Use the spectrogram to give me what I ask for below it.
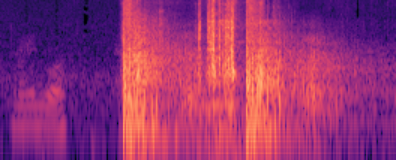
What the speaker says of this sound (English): I'm gonna shoot, Pat.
